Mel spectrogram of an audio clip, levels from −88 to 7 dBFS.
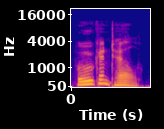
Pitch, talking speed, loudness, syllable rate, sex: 135 Hz, 170 wpm, -15 LUFS, 3.1 syllables/s, male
